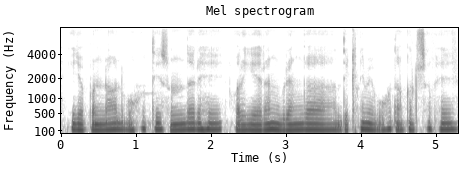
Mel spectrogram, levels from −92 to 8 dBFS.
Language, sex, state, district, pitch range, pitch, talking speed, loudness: Hindi, male, Jharkhand, Sahebganj, 115-125 Hz, 120 Hz, 145 wpm, -32 LUFS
